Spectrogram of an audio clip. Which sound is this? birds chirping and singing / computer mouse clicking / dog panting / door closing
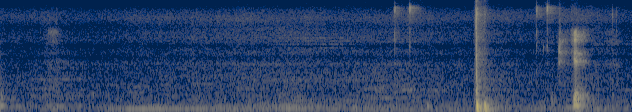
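computer mouse clicking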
